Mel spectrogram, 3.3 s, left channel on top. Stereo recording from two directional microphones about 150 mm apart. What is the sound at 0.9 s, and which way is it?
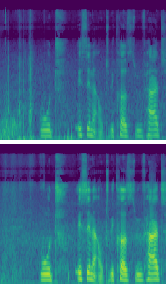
Speech, 20° right (ahead or behind).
